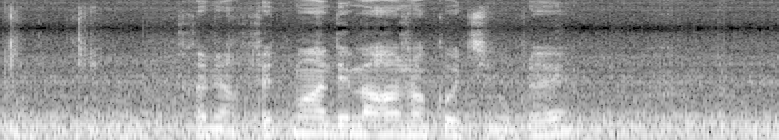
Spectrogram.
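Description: A man speaks calmly nearby inside a car.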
